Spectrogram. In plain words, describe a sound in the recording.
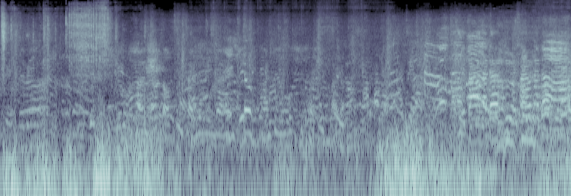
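Wind rushes against a microphone in gusts.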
